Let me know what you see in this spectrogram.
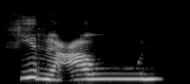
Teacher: You will say Fir. You will make this Ra light with tarqiq with thinness.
